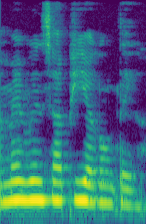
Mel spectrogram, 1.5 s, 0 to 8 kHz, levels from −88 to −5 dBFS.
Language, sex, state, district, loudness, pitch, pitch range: Wancho, female, Arunachal Pradesh, Longding, -13 LUFS, 210 Hz, 190-215 Hz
